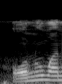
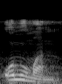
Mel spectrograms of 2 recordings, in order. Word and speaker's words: অনুমান: অটা ও হয়ে গেছে আমরা কিন্তু অনুমান বলি না আমরা বলতে হবে অনুমান ও এর মত উচ্চারণ করি যেমন এটাও বলতে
